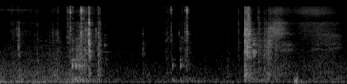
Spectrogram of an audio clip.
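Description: A metal Goodman air conditioner condenser unit, not yet switched on, is tapped several times with a tool before starting. Each tap brings a short, bright, high-pitched metallic rattle that dies out almost at once.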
